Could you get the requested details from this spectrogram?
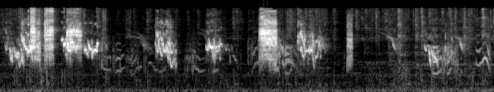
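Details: Two pet budgerigars warble in short scratchy bursts about a second apart, each a squeaky, buzzy chirp cluster followed by a brief gap.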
